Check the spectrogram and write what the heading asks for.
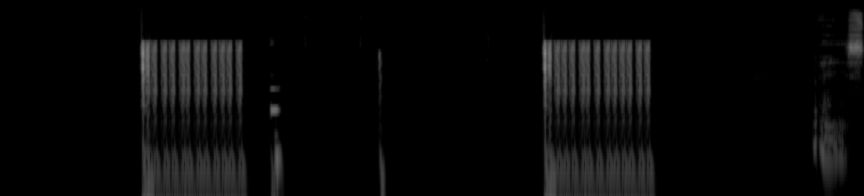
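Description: PokerStars client's card-dealing sound effect: a quick, rattling riffle of cards about a second long, played twice about four seconds apart as new hands are dealt. A short electronic blip and a single click fall between the two.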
